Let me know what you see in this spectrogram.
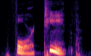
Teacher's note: The stress is on the second syllable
